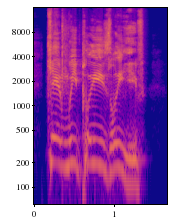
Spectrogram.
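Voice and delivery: put-on pleading voice. Retelling how Ethan begs the officer to leave: imitating Ethan begging and pleading. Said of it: "after Ethan is begging and pleading".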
